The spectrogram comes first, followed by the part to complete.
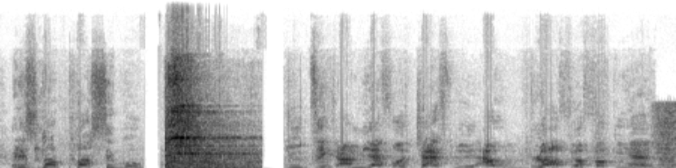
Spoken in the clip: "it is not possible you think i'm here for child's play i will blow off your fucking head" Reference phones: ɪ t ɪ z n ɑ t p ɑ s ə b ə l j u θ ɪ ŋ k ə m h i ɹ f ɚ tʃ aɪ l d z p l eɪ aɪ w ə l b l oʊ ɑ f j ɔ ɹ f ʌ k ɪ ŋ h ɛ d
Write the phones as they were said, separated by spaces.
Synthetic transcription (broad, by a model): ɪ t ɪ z n ɑ t p ɑ s ə b ə l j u t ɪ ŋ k ə m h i f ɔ tʃ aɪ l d s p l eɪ aɪ w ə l b l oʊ ɑ f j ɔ f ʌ k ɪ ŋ h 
